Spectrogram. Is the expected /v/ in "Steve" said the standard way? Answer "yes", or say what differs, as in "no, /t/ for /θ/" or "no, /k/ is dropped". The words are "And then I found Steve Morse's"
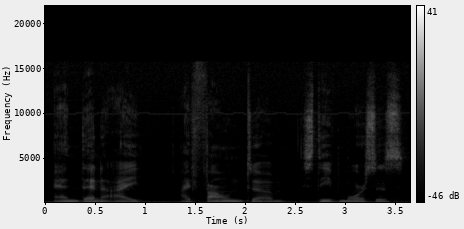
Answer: yes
